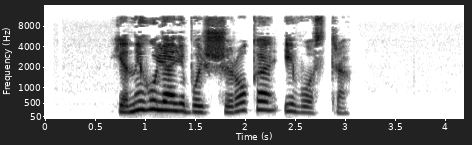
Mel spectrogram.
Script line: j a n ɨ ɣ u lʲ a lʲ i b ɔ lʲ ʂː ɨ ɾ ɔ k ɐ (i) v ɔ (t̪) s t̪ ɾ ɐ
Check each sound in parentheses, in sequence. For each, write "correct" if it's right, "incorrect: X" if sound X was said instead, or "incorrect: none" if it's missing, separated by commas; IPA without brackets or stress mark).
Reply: correct, incorrect: none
